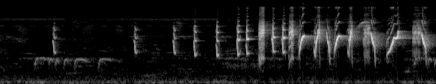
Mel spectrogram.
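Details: Vigorous song of a Javan fantail: scattered high chips over faint lower whistles, quickening into a dense, jumbled burst of loud sweeping notes that rise and fall.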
